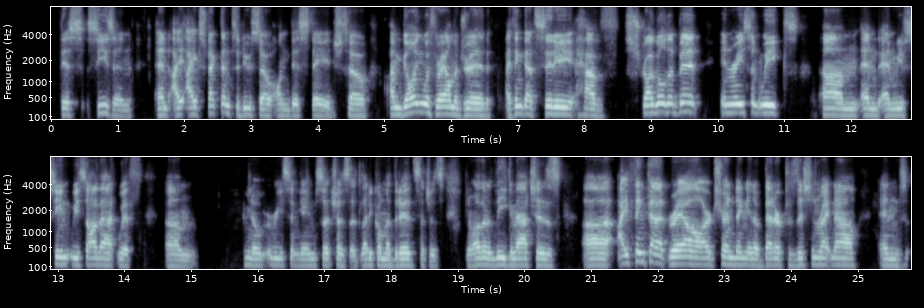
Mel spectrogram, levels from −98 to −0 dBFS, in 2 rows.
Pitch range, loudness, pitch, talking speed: 120-145 Hz, -22 LUFS, 130 Hz, 160 wpm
